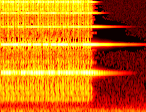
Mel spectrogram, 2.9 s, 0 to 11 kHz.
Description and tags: Phone Ringing #3
ring, phone, noise, ringing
